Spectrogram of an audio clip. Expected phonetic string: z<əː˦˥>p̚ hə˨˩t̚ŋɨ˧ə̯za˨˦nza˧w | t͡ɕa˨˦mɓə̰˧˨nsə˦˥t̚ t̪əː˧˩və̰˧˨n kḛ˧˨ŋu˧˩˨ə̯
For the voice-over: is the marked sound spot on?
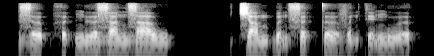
no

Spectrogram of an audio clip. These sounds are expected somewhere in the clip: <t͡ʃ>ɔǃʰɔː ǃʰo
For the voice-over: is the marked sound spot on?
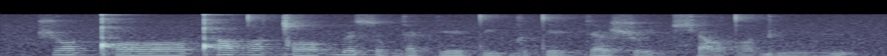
yes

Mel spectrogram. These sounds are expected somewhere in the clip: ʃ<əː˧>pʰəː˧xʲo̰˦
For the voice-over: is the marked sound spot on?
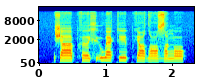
no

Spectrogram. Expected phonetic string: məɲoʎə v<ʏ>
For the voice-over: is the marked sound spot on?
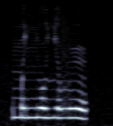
yes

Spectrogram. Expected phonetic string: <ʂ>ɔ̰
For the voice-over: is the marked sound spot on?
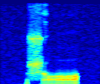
yes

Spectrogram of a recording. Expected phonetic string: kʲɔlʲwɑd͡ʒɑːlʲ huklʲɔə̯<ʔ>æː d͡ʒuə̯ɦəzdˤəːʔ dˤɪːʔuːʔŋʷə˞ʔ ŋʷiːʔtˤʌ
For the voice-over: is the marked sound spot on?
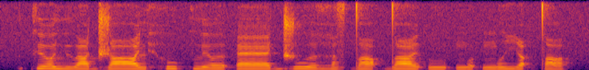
yes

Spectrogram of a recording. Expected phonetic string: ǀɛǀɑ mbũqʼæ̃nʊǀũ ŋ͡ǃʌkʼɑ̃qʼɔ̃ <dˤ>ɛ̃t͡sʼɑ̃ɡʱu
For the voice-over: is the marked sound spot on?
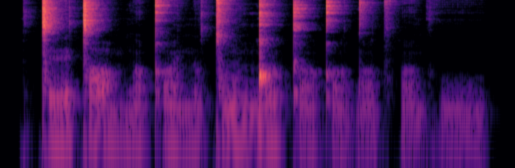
yes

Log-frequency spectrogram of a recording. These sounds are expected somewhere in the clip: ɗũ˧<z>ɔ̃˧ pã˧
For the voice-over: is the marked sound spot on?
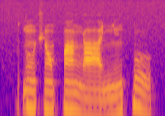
no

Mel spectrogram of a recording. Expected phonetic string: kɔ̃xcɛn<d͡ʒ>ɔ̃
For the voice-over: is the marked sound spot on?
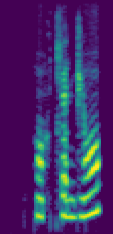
yes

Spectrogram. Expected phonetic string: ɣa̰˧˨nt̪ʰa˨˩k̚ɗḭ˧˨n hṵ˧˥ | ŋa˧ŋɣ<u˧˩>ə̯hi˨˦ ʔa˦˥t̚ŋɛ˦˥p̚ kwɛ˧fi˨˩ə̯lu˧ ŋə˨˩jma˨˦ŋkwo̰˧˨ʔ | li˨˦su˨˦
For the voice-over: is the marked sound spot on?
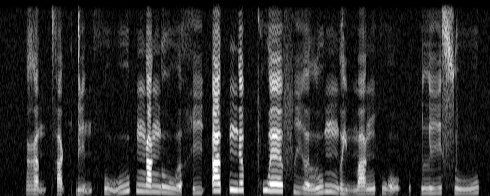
yes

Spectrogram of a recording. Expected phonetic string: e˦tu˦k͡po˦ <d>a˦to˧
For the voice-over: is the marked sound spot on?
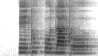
yes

